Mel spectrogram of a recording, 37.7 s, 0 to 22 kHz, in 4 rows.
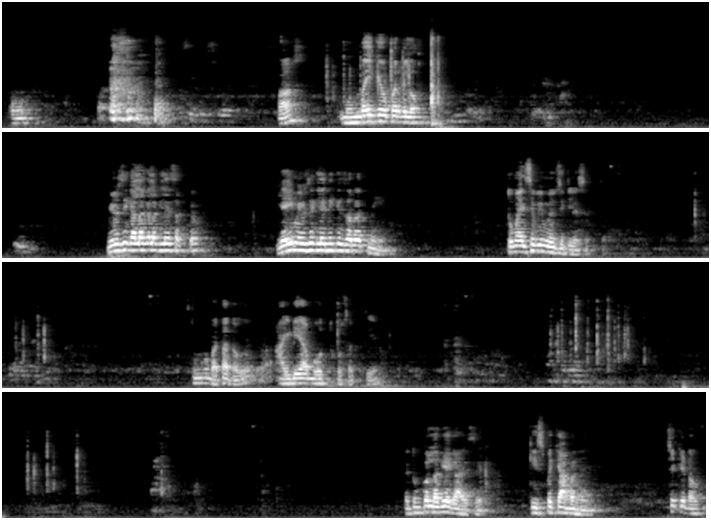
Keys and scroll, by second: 4.1-5.8 typing, 18.4-19.8 typing, 25.9-29.7 typing.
